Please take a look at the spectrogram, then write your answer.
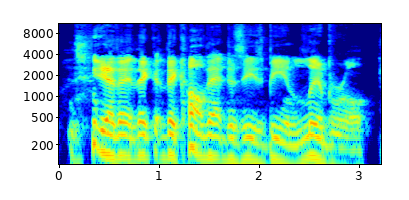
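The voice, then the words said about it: Put-on dumb Texan-style voice. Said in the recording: “doing the voice ... Time to move to Texas ... dumb voice”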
